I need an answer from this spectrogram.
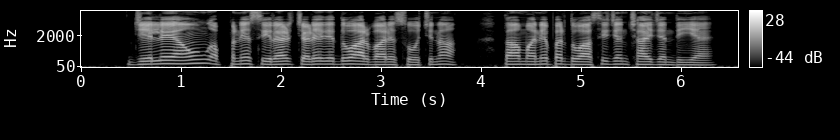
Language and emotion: Dogri, sad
